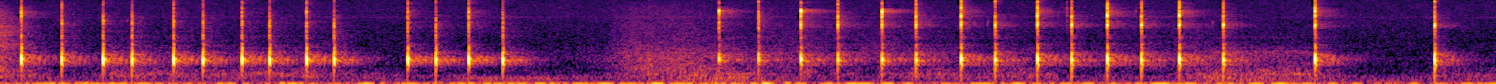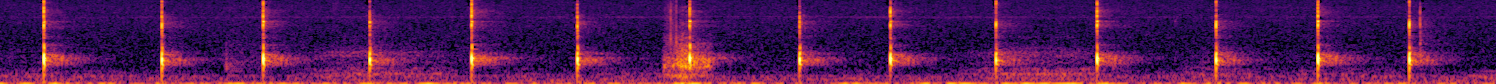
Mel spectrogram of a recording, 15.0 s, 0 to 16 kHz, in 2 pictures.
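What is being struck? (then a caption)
Plastic computer mouse. A hollow black plastic computer mouse, held in one hand, is tapped with the fingers, giving dry, hollow clicks centered around 1.2 kHz that die away almost instantly. The taps start in quick, rapid runs for the first six seconds, then settle into a slower, steady rhythm of single knocks over a faint background hiss.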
